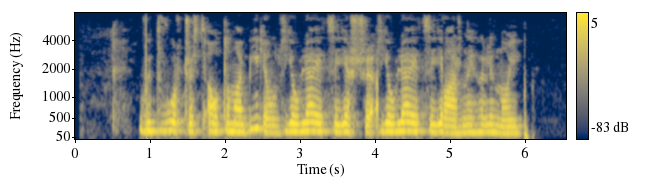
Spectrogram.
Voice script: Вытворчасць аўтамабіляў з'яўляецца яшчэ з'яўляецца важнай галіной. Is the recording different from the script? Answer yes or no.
no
